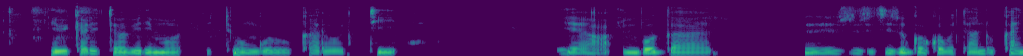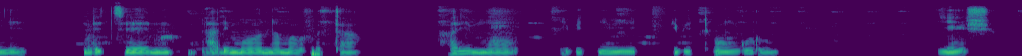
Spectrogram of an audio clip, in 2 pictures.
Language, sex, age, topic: Kinyarwanda, male, 25-35, agriculture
